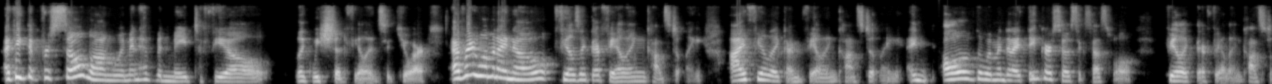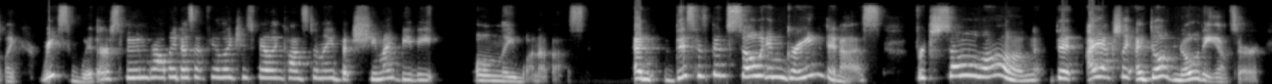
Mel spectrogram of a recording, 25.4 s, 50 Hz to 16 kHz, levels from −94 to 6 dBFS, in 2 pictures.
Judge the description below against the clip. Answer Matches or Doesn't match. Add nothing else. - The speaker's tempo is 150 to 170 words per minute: Doesn't match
